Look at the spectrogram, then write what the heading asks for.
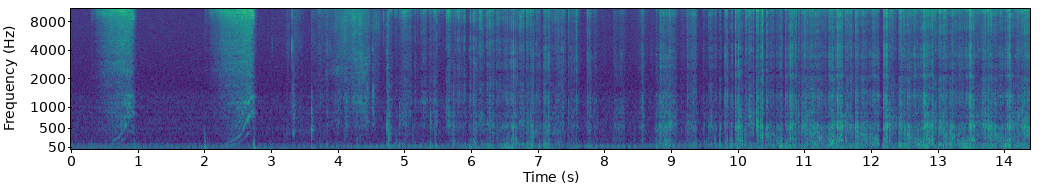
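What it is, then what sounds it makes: Foam shoe insole. A thin, flexible, solid green foam shoe insole with a grey top layer is held in the hand, with the second insole of the pair also held, and scratched with long natural nails. Two bright, zipper-like rasping strokes open the clip, followed by a steady stream of fast, dry scratches and scrapes that grow slightly louder and denser toward the end.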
